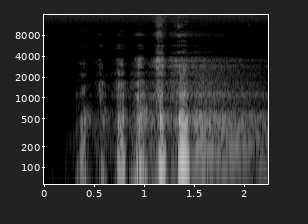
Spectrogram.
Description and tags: Short Evil Laugh 2
Sound of a man quickly laughing, useful for horror ambiance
